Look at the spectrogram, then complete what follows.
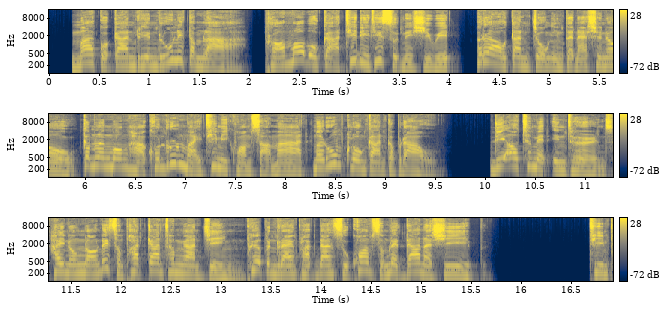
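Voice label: MC Thai Ads Compilation Male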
